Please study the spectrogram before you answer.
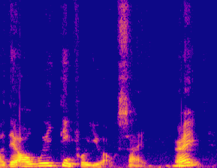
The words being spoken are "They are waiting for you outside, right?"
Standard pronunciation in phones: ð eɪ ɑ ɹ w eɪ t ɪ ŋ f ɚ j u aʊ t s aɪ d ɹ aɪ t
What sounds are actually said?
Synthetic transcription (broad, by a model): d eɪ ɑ l w eɪ t ɪ ŋ f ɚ j u aʊ t s aɪ d ɹ aɪ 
